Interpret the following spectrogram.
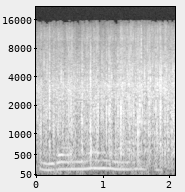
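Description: Steady rain falling on river water, with a person's voice holding one long drawn-out note for about a second and a half over it.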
